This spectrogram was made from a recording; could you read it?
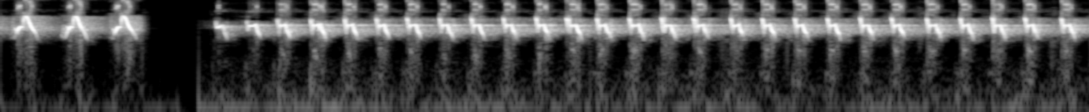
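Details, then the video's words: Bar-winged prinia giving a fast, high, chattering series of sharp notes, about four a second, running on steadily after a brief pause near the start; a training recording for birds reluctant to sing. "MASTERAN BURUNG CIBLEK/PRENJAK PALING MERDU DI KELASNYA"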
